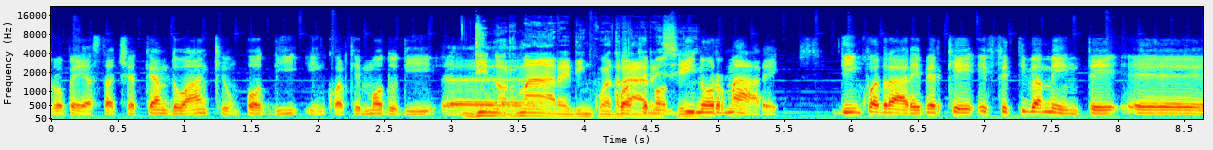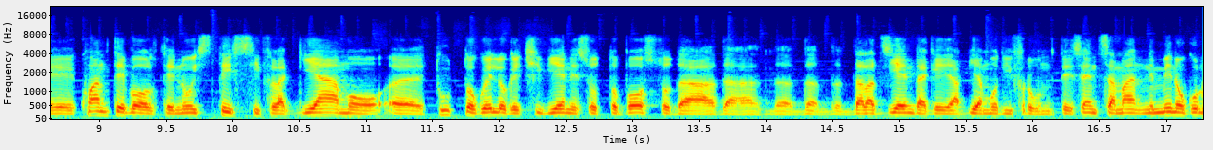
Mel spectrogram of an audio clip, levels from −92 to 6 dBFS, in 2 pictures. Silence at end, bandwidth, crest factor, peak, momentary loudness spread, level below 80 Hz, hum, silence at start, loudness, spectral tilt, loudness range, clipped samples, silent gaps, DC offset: 0 s; 12.5 kHz; 14 dB; 0 dBFS; 7 LU; -50 dBFS; none; 0 s; -15 LUFS; -6 dB/octave; 2 LU; under 0.1%; none; under 0.1%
